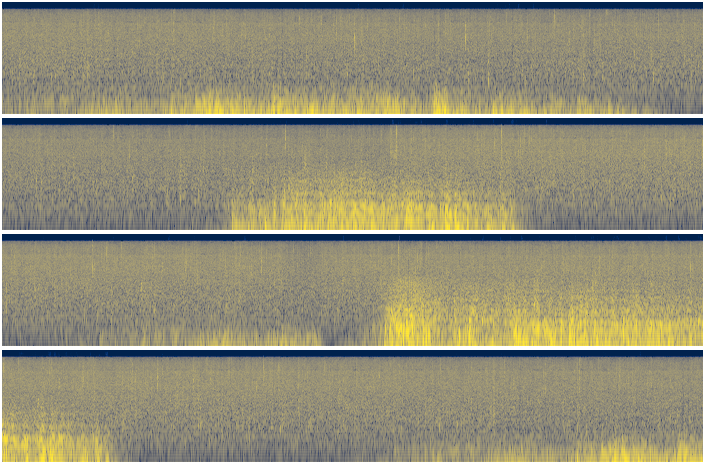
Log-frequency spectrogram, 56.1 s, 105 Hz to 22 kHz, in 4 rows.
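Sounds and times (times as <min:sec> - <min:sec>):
heavy rain: 0:00.0 - 0:56.0
thunder rumbling: 0:18.5 - 0:24.5, 0:35.4 - 0:44.4, 0:52.0 - 0:56.0.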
